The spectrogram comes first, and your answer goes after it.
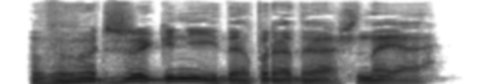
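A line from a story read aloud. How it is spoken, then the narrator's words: Growl. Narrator (Russian): прорычал Гвен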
